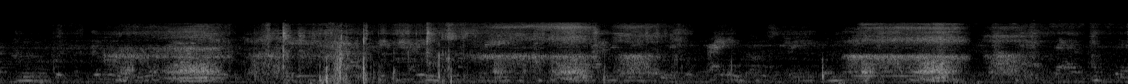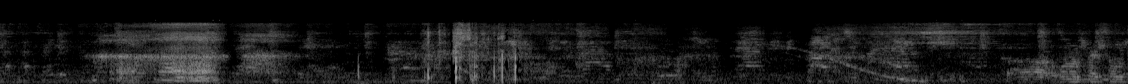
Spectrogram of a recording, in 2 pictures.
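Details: An adult man asleep, snoring loudly and roughly in recurring bursts with some background noise.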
